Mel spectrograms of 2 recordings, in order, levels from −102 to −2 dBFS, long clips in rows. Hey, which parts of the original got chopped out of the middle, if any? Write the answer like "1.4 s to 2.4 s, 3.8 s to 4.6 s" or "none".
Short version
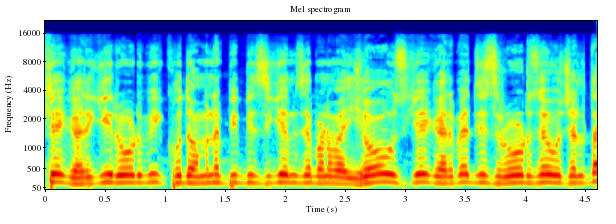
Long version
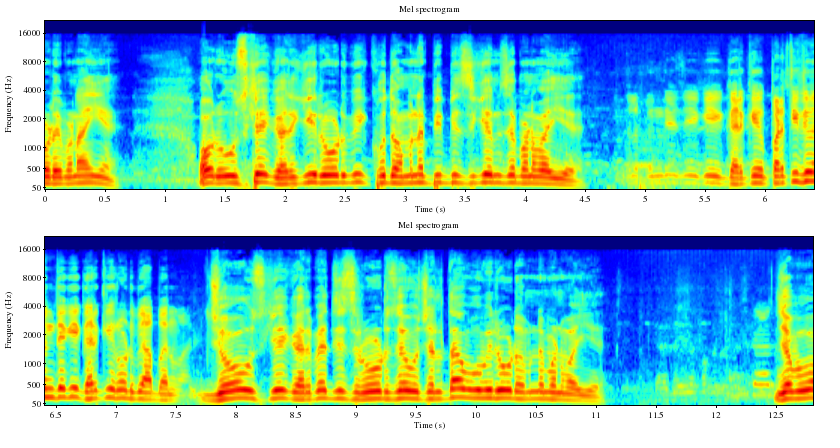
4.3 s to 7.9 s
